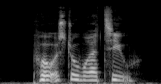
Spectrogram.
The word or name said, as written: postoperativ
